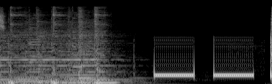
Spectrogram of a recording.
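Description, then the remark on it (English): A busy musical snippet cuts off, then a telephone call to RTE rings down the line before voicemail answers: two loud, steady electronic ring tones with a short pause between, and a third just starting as it ends. “And we're leaving you a voicemail.”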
